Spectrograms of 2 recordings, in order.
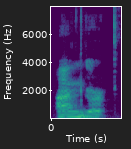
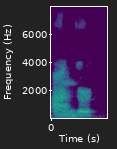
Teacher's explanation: And whenever the construction n plus g is in the middle of the morpheme, whenever you have it in the middle of the morpheme, um, you will utter the velar plosive. Yes, the tendency is to utter the voiced velar plosive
